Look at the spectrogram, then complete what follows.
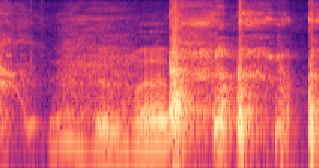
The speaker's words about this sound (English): I'm gonna cough my ass out, dog.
